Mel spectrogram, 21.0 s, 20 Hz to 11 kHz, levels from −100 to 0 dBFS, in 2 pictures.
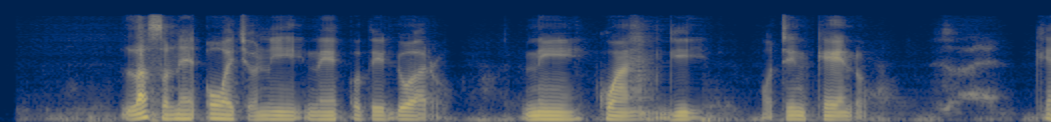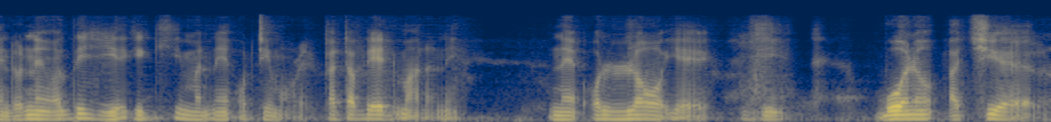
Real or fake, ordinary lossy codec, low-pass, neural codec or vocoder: fake; none; 7.2 kHz; codec, 16 kHz, 0.8 kbps, ZipCodec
